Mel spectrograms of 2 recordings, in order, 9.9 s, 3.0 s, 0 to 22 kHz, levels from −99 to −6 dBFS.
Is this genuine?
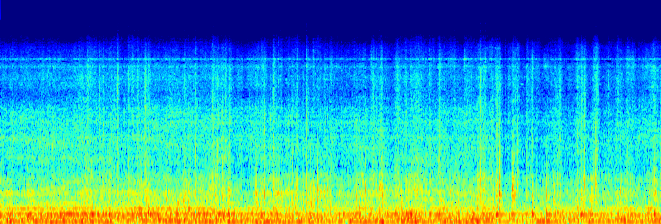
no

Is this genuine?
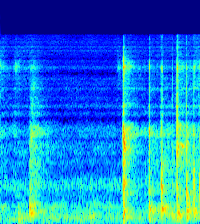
no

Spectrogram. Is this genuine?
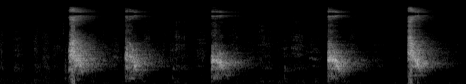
yes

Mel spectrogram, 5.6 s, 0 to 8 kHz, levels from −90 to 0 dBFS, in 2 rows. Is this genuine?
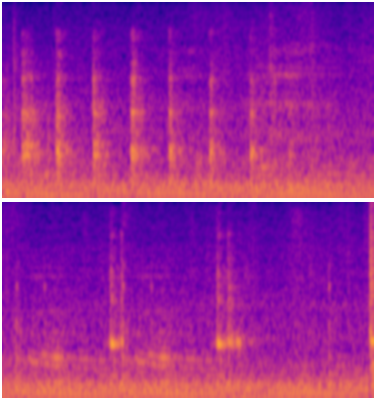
yes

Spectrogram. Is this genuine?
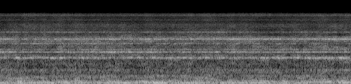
no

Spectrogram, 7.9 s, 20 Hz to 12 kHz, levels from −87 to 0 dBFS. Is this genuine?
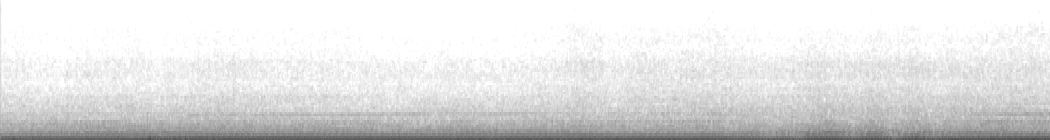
yes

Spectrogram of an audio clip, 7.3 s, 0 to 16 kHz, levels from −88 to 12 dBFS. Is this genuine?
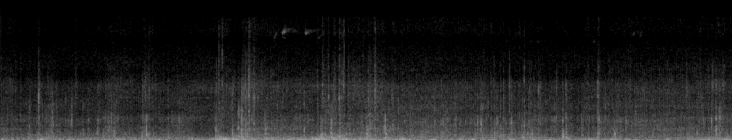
yes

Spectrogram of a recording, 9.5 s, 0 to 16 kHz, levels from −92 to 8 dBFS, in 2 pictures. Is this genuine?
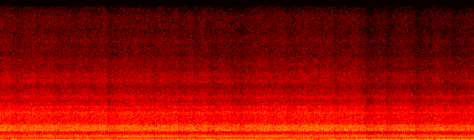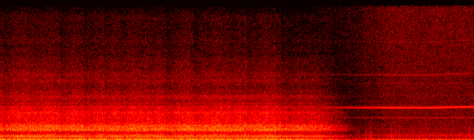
yes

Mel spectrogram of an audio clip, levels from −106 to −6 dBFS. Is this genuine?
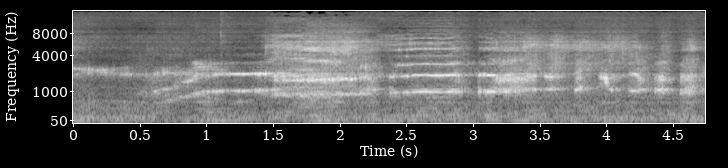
no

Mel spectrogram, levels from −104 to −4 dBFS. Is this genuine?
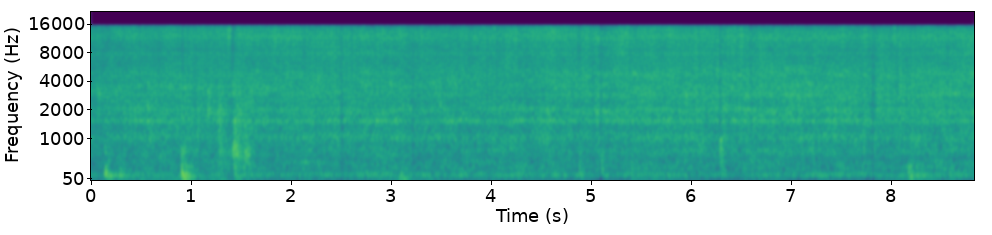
no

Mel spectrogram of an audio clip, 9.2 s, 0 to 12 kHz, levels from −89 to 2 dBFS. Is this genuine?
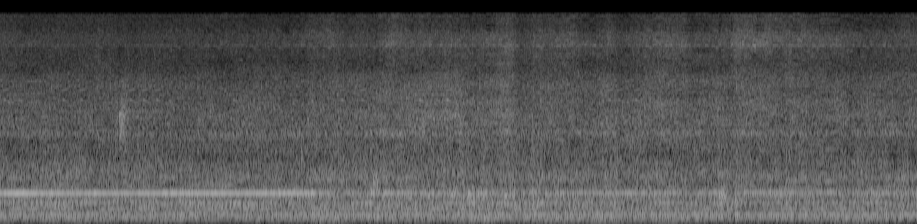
no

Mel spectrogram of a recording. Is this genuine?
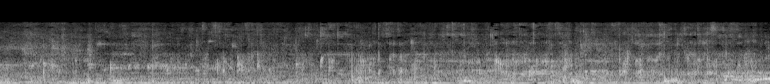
no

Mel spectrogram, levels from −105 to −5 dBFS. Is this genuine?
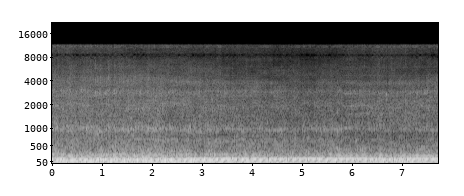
no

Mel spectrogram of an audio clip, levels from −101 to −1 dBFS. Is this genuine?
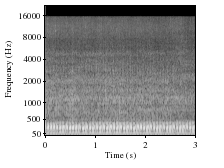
yes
